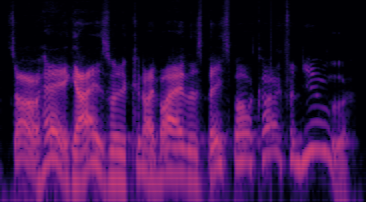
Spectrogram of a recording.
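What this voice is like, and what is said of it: Kermit-like imitation of another person's voice. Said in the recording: “my Mahomes impersonation ... It is very similar to Kermit the Frog ... He does give off Kermit vibes”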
